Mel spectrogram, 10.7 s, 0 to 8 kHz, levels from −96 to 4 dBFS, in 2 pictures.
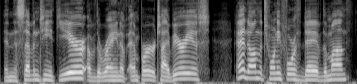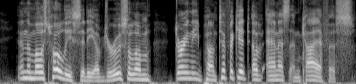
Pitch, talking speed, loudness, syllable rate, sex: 170 Hz, 185 wpm, -18 LUFS, 5.5 syllables/s, male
